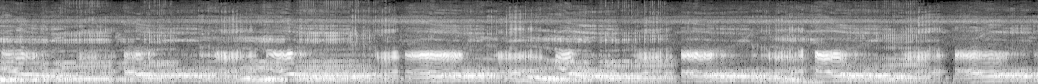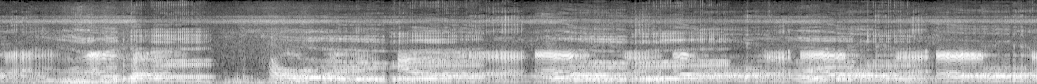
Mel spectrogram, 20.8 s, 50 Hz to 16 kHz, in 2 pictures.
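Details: Howler monkeys at the L.A. Zoo, May 2014, howling: a continuous, loud, guttural roar built from rasping, pulsed bursts that swell and dip, with short breaks near the middle.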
